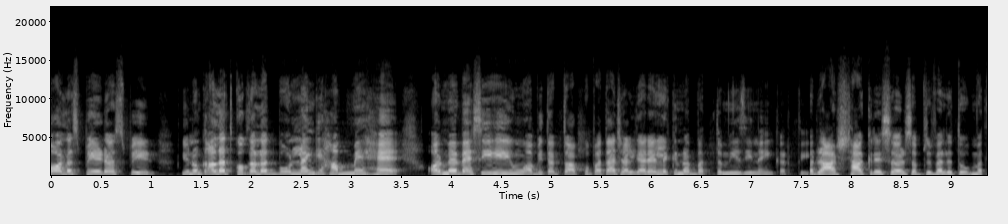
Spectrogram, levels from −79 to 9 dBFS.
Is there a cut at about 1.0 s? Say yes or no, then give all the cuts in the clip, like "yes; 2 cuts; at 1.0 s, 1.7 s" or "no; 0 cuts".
no; 1 cut; at 7.6 s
